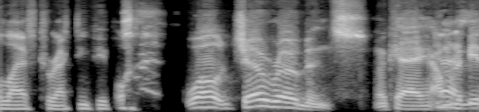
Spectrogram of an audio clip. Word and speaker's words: Robens: spent my whole life correcting people well Joe robens okay I'm going to be the first person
